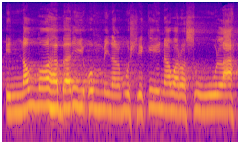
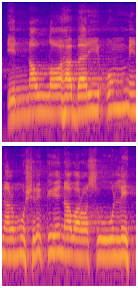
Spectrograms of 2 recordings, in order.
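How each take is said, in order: First: The last word ends with an a vowel. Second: The last word ends with an i vowel. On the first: God and the Messenger disown the idolaters. The speaker calls it right. "Yang benar bacanya" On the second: God disowns the idolaters and also the Messenger. The speaker calls it wrong. "ada orang baca Quran salah"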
